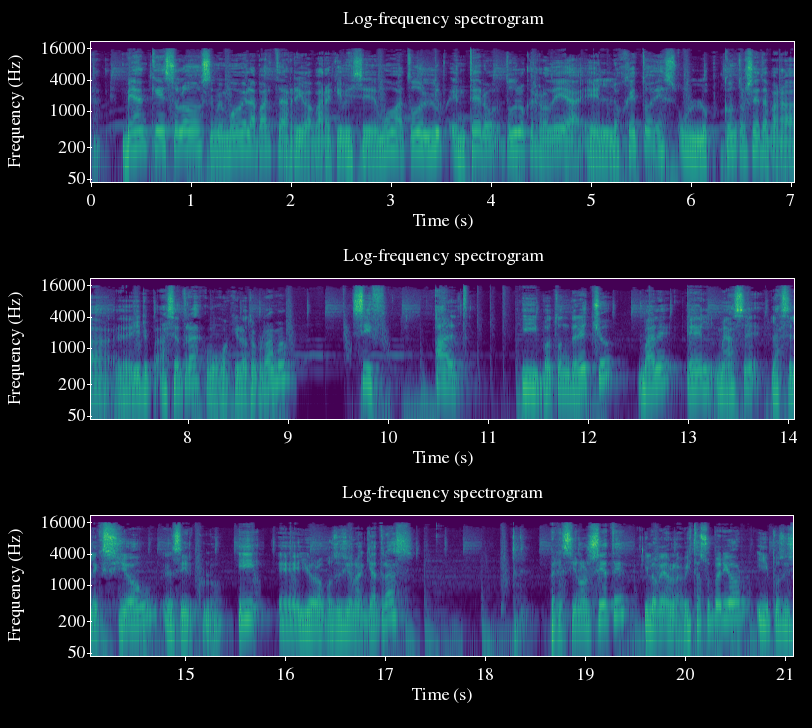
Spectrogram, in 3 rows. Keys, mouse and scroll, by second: 0.1-2.1 middle drag, 2.1-2.8 scroll up 1, 2.8-6.3 middle drag, 7.3 ctrl+z, 8.0 scroll up 1, 8.2 scroll down 1, 8.5 middle click, 9.1 right click, 12.2 alt+shift+right click, 12.5 alt+shift+right click, 13.8-16.4 middle drag, 16.4-18.5 drag, 18.5 KP_7.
